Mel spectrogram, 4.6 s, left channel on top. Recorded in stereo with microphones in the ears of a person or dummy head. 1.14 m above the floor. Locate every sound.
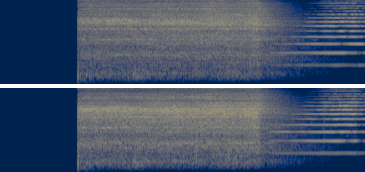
1.0 s sawing: 15° right (ahead or behind), 0.5 m
3.4 s a trumpet: 25° right (ahead or behind), 0.9 m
